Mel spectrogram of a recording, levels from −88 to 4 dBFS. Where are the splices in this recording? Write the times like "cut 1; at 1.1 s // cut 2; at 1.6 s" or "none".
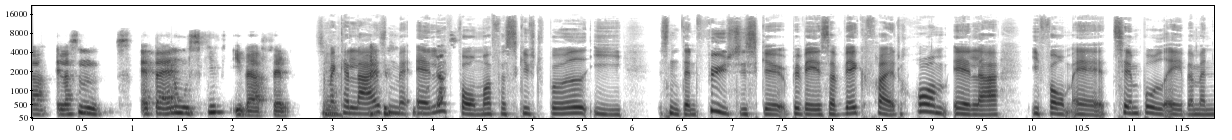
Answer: none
